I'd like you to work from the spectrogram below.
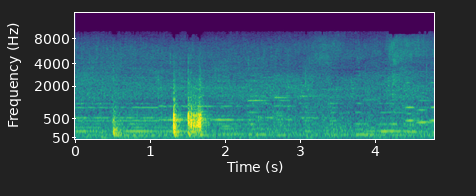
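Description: Whisked yogurt going into a pan of partly cooked potatoes, giving a couple of short, sharp sizzling bursts over a quiet background of gentle frying, with no one talking.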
